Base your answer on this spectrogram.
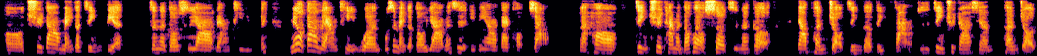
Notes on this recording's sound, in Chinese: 這一集的音質因為網路不穩的關係不太好。(這就可以聊到西班牙的網路有多差了...)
